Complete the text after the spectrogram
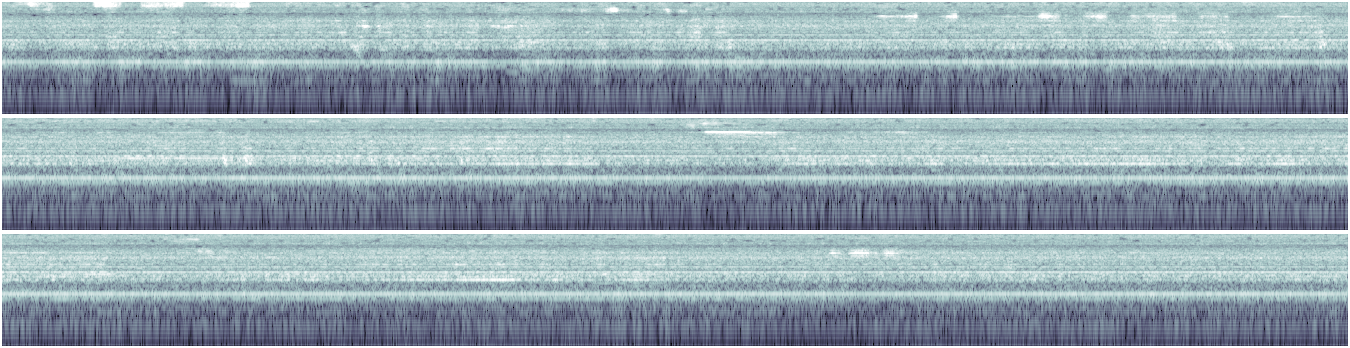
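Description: A turning tool scrapes and cuts a small spinning piece of wood.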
